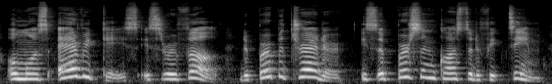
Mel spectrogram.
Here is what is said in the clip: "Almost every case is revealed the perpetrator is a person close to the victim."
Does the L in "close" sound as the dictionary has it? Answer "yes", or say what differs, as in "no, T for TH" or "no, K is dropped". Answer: no, L is dropped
